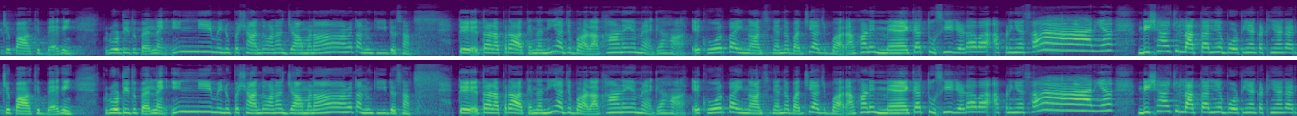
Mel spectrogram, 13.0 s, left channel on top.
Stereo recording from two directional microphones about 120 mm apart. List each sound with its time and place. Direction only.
0.0 s a woman's voice: 40° right (ahead or behind)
